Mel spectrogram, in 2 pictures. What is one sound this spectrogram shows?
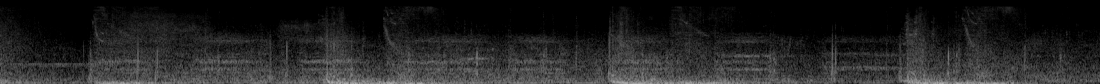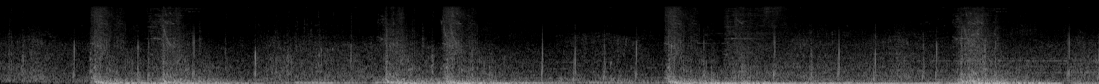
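Bursts of fire whoosh and roar in short blasts.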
